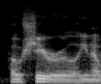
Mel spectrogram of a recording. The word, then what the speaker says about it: Hoshiru: How do you Hosh- pronounce it? Hoshiru.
